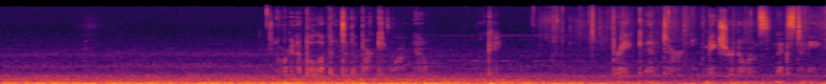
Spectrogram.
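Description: Steady low rumble of a Jeep driving slowly, heard from inside the cabin, easing off a little in the last few seconds.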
